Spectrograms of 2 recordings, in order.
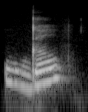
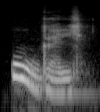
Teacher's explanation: The consonant is pronounced with the middle of the tongue raised towards the roof of the mouth, as in the pronunciation of the vowel E. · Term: soft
